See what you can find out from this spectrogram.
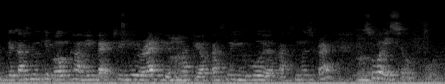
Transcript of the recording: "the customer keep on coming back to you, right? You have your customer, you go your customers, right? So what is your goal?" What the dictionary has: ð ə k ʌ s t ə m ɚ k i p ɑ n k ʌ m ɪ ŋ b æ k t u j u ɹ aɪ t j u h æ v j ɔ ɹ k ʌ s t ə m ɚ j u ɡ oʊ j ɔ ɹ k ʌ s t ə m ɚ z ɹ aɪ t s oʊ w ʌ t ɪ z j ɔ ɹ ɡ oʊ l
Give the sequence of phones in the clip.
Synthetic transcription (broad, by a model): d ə k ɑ s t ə m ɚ k i p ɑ l k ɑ m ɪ ŋ b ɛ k t u j u ɹ aɪ t j u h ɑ p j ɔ k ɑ s t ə m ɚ j u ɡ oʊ j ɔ k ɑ s t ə m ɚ s ɹ aɪ t s oʊ w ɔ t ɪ s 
